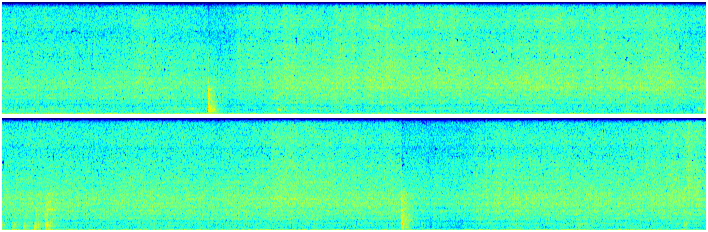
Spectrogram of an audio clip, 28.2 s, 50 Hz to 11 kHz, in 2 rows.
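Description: Squash and eggplant sizzling in a nonstick pan over a gas burner as they are stirred with a silicone spatula, a steady frying hiss. Three sharp knocks cut through it, about 4, 15 and 22 seconds in.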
